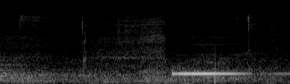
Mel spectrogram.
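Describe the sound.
Electronic signal tone calling members to a parliamentary vote: a single steady, mid-pitched tone of under a second rises briefly above a faint, murmuring chamber background.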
